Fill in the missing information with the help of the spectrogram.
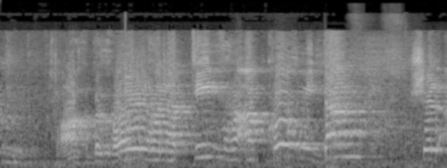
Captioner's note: in Hebrew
